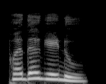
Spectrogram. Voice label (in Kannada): "ಪದಗುಡು", Kannada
